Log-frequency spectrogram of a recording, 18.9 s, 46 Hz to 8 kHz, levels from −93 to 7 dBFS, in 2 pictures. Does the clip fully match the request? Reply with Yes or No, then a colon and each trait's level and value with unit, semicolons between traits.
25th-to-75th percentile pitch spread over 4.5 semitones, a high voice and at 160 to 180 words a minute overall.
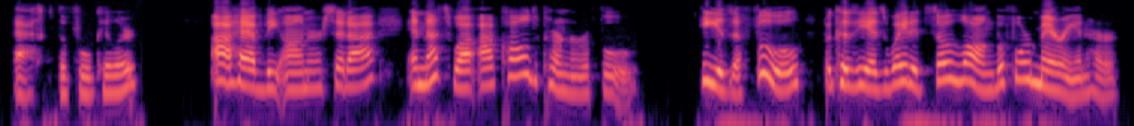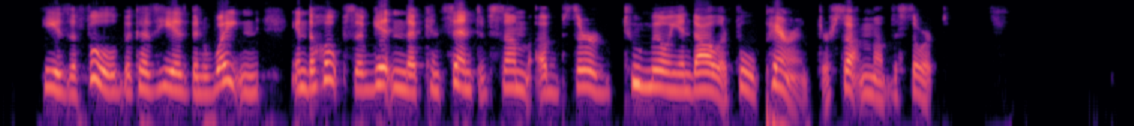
No: average, 4.9 semitones; high, 220 Hz; average, 190 wpm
